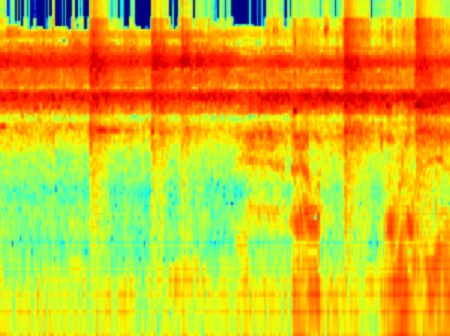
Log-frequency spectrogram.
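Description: Loud, steady, high-pitched chorus of rainforest insects, surging every second or so.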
